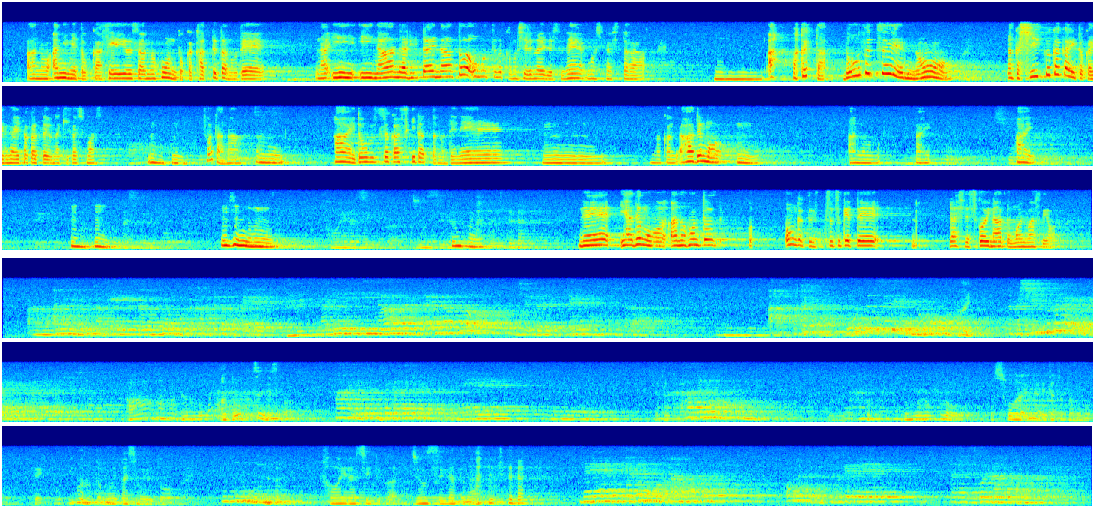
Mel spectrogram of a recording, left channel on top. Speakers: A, on the left; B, on the right.
A: あの、アニメとか声優さんの本とか買ってたので、
B: ええ、
A: な、いい、いいな、なりたいな、とは思ってたかもしれないですね。もしかしたら。うーん。あ、わかった。動物園の、
B: はい。
A: なんか飼育係とかになりたかったような気がします。
B: ああ、
A: うん、うん。
B: なるほど。
A: そうだな。
B: あ、動物園ですか。
A: うん。はい。動物が好きだったのでね。
B: ええ、い
A: うん。こんな感じ。
B: や、なんか、
A: あ、でも、うん。
B: あの、
A: あの、
B: こ、子供の頃、
A: はい。
B: こう将来になりたかったものって、
A: はい。
B: こう、今になって思い返してみると、
A: うん、うん。うん、
B: なんか、
A: うん。
B: 可愛らしいというか、純粋だったな、
A: うん
B: みたいな。
A: ねえ、いや、でも、あの、本当、こ音楽続けてらしてすごいなと思いますよ。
